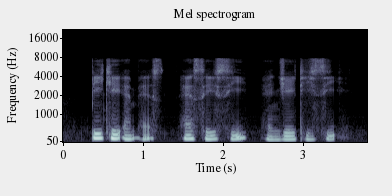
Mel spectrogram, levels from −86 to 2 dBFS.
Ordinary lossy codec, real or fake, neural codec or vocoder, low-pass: none; real; none; none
